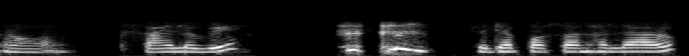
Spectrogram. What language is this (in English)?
Assamese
